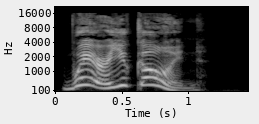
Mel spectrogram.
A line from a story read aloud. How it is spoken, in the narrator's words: exclaimed her parents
